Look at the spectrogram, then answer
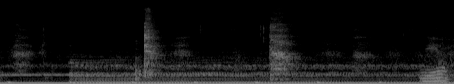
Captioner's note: Malik gasping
